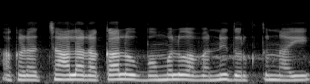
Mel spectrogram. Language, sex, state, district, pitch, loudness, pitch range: Telugu, female, Andhra Pradesh, Annamaya, 210 Hz, -14 LUFS, 205-220 Hz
